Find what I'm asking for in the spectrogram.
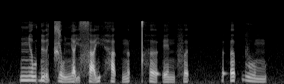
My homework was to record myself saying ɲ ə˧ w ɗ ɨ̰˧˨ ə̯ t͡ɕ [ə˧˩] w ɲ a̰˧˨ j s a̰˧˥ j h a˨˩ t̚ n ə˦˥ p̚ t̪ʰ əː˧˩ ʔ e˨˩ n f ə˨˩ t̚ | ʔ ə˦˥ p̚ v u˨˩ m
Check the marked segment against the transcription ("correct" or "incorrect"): correct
